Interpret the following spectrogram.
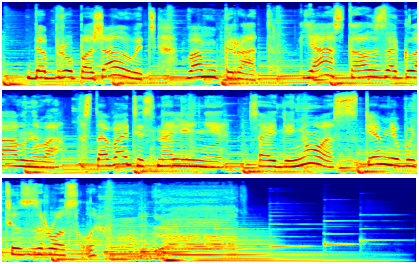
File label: IVR; Amgrad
